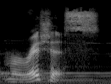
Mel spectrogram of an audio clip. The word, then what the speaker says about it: Mauritius: a million plants species Mauritius rhymes with delicious tell me about Martha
